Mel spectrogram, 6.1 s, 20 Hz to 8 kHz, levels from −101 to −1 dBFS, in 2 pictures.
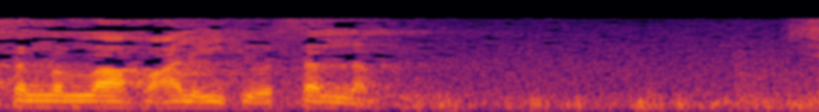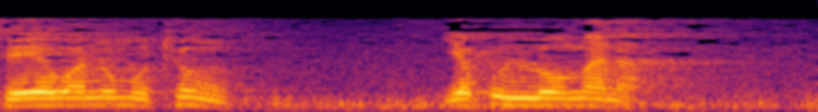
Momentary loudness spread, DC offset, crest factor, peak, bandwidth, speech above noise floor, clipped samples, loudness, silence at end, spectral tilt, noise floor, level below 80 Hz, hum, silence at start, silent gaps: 25 LU; under 0.1%; 20 dB; -2 dBFS; 5.2 kHz; 26 dB; under 0.1%; -19 LUFS; 0 s; -11.5 dB/octave; -44 dBFS; -58 dBFS; none; 0 s; none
